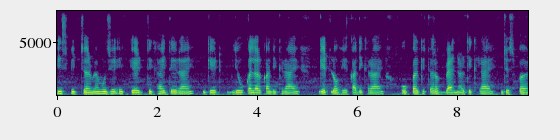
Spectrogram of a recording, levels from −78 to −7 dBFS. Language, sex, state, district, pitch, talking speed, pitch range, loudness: Hindi, female, Uttar Pradesh, Jyotiba Phule Nagar, 170 Hz, 210 wpm, 160-175 Hz, -16 LUFS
